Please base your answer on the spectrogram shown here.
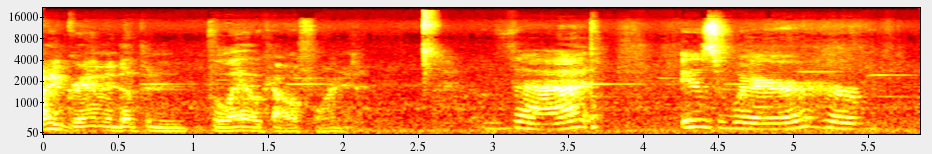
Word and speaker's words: Vallejo: Vallejo, California.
